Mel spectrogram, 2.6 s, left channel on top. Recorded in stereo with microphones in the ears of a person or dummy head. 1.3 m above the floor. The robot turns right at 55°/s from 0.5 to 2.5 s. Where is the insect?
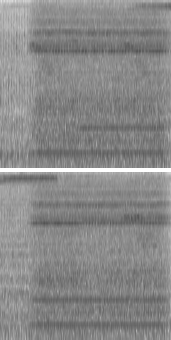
75° right; by 2.6 s 35° left.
